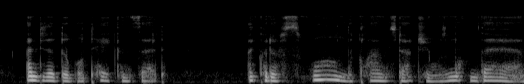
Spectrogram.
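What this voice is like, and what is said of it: Usual voice. Nothing is said of it.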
